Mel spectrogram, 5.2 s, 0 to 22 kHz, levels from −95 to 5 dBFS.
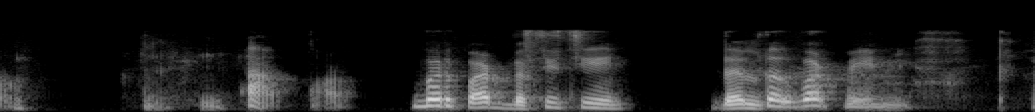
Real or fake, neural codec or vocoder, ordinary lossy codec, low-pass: fake; autoencoder, 22.05 kHz, a latent of 192 numbers a frame, VITS, trained on one speaker; MP3, 48 kbps; 7.2 kHz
